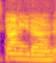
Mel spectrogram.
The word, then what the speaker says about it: Danetta: I like how you're saying my name, Rhonda. – Am I saying it right? – You know, it's creative. I like it. It's Danetta. It's really close, though.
